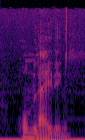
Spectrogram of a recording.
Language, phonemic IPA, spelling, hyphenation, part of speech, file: Dutch, /ˈɔm.lɛi̯.dɪŋ/, omleiding, om‧lei‧ding, noun, Nl-omleiding.ogg
- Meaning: detour, diversion (of traffic, routes)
